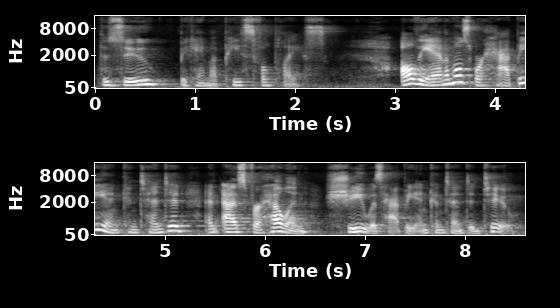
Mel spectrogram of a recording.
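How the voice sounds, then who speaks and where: A woman's voice: low-pitched, sing-song, normal speed. A woman reading a picture book aloud to children as a storyteller, expressively, with chatty asides to her listeners.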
